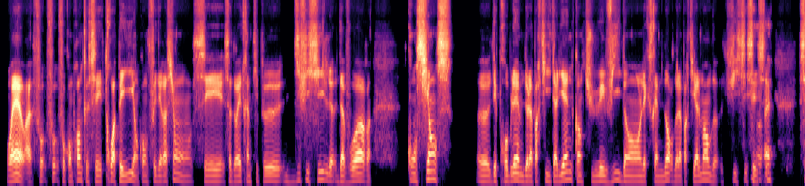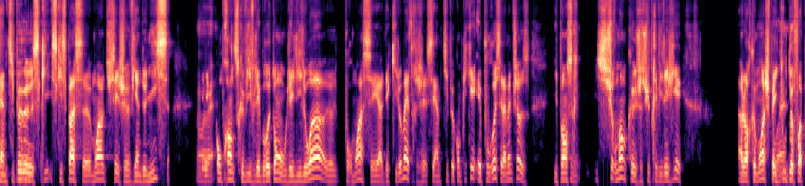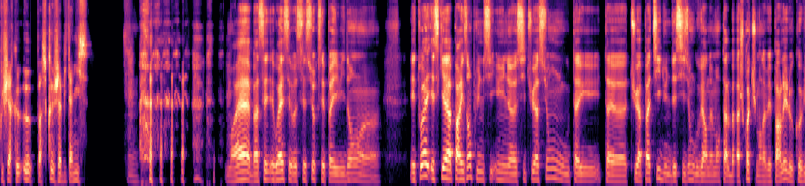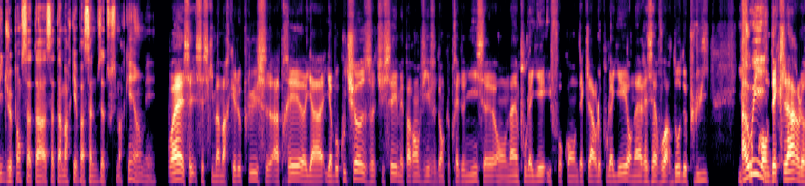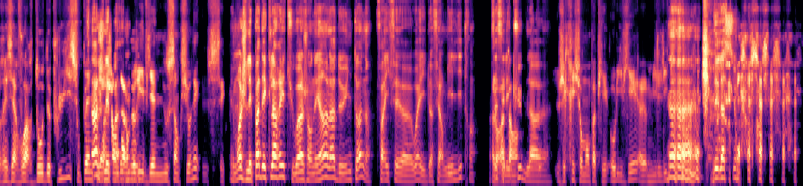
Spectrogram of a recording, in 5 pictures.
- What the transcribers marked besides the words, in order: stressed: "conscience"; laugh; chuckle; laugh
- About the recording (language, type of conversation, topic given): French, unstructured, Comment décrirais-tu le rôle du gouvernement dans la vie quotidienne ?
- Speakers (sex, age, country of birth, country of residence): male, 45-49, France, France; male, 50-54, France, Portugal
